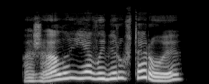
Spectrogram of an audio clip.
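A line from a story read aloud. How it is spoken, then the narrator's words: Calm reply. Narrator (Russian): вполне спокойно ответили ему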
